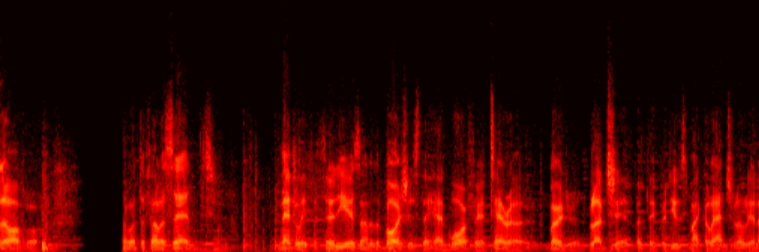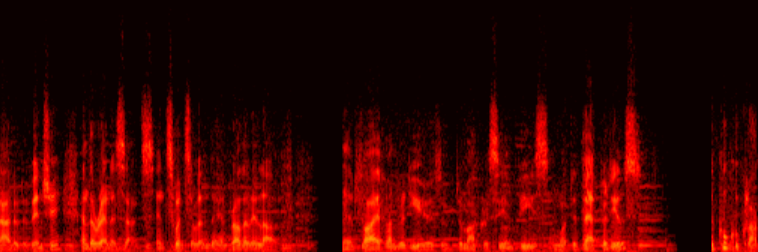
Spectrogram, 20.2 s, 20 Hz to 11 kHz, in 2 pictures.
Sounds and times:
Male speech, man speaking: 0:00.0 - 0:00.6, 0:01.6 - 0:02.9, 0:03.7 - 0:13.9, 0:14.7 - 0:18.7, 0:19.6 - 0:20.2
Music: 0:00.0 - 0:20.2
Narration, monologue: 0:00.0 - 0:20.2.

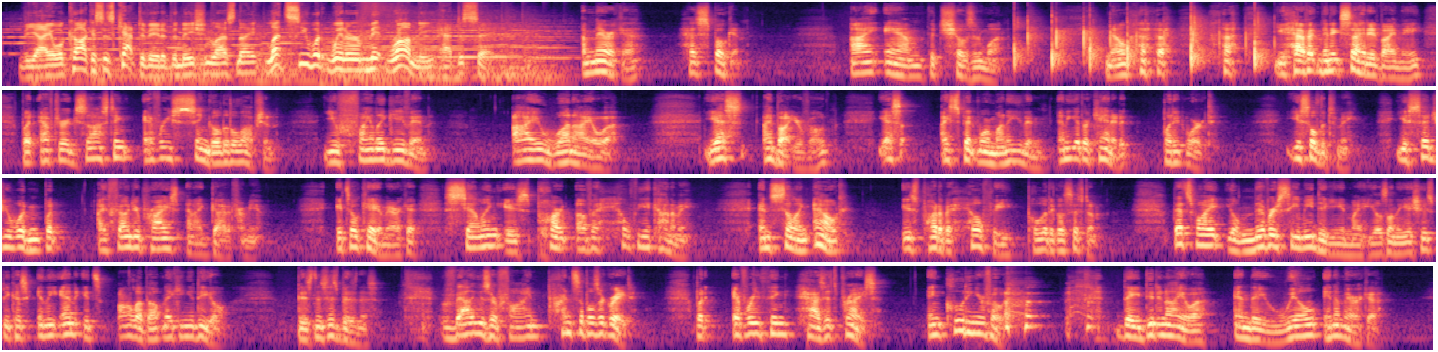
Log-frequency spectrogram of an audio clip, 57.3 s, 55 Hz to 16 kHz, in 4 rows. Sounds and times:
Narration, monologue: 0:00.0 - 0:57.3
Male speech, man speaking: 0:00.2 - 0:05.0, 0:05.8 - 0:07.5, 0:08.5 - 0:10.1, 0:11.0 - 0:11.6, 0:12.3 - 0:18.7, 0:19.4 - 0:20.6, 0:21.4 - 0:26.6, 0:27.2 - 0:31.3, 0:32.0 - 0:35.6, 0:36.2 - 0:39.7, 0:40.4 - 0:45.3, 0:46.0 - 0:46.8, 0:47.4 - 0:49.4, 0:50.0 - 0:53.1, 0:54.2 - 0:56.9.

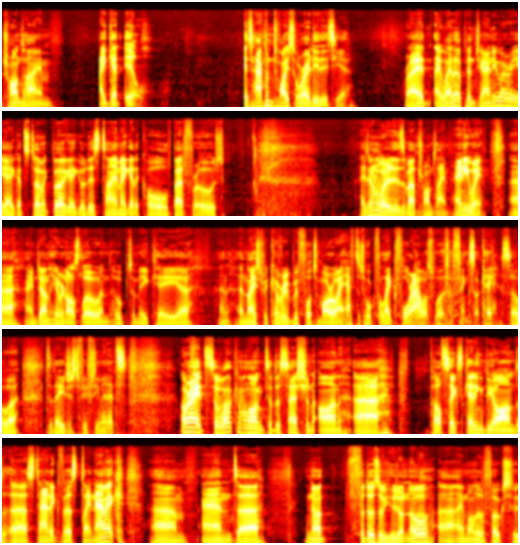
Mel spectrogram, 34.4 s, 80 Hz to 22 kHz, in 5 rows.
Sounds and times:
Speech: 0:00.0 - 0:02.0, 0:03.2 - 0:04.8, 0:05.4 - 0:09.9, 0:11.6 - 0:22.3, 0:23.0 - 0:34.4.

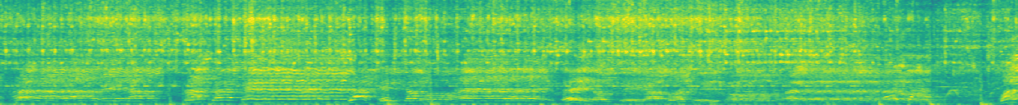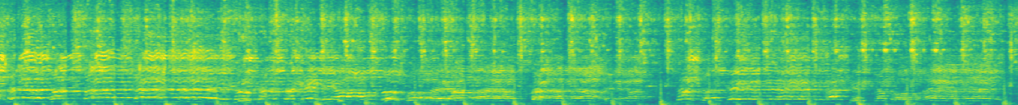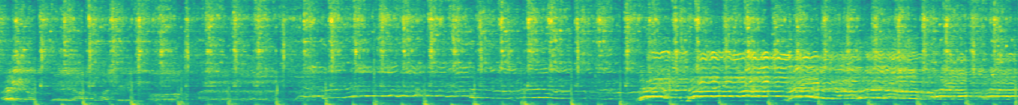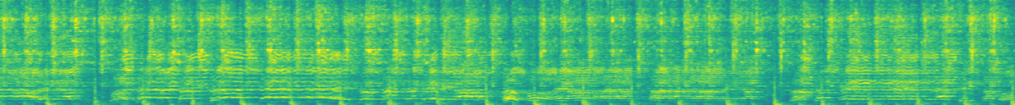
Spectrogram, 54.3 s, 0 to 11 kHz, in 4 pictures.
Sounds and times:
Music: 0:00.0 - 0:54.2.

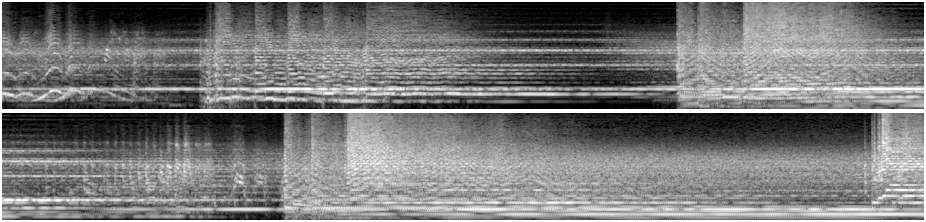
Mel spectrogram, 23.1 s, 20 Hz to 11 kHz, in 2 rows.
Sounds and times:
Electric guitar: 0:00.0 - 0:23.0.

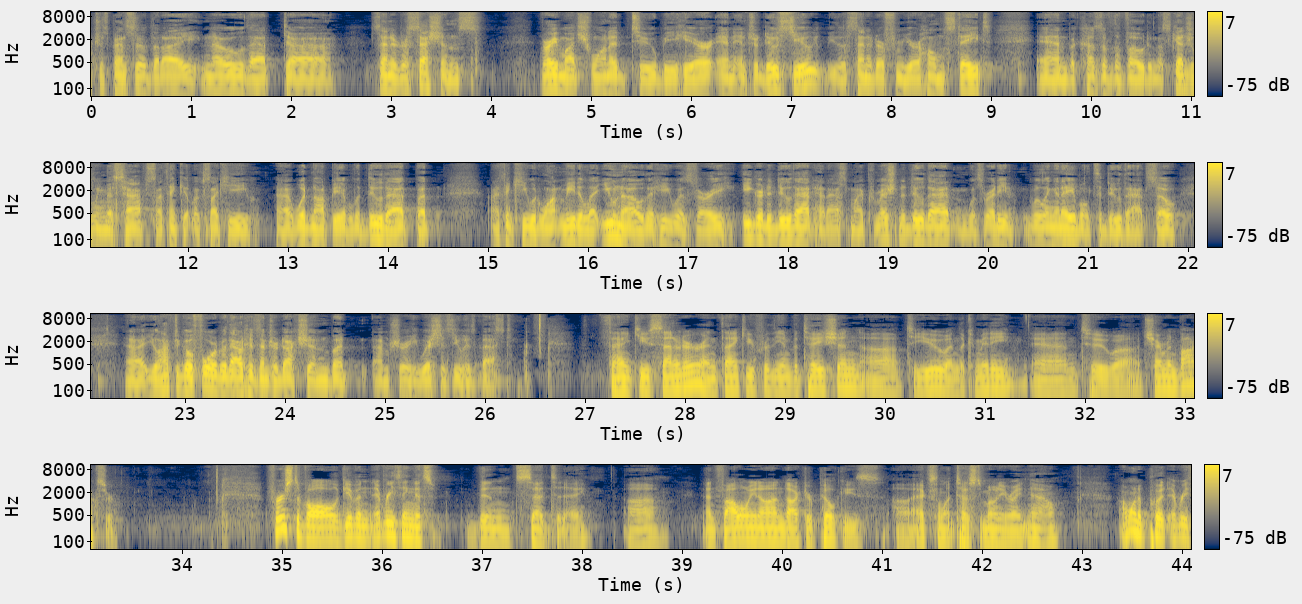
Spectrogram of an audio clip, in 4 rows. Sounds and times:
Male speech, man speaking: 0:00.0 - 0:26.3, 0:27.2 - 0:33.4, 0:34.9 - 0:42.8, 0:43.4 - 0:44.0
Narration, monologue: 0:00.0 - 0:44.0.

